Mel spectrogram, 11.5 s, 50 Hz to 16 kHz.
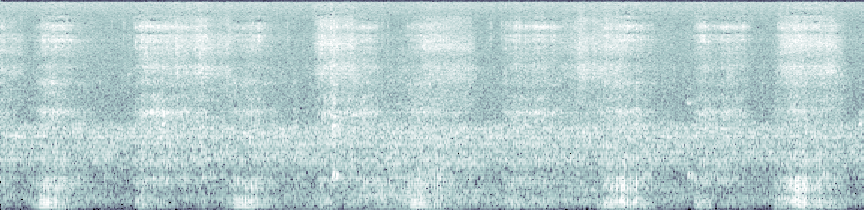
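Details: Snoring: steady rhythmic, rough fluttering sound on each breath in, about 25 breaths a minute, over a soft hiss.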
